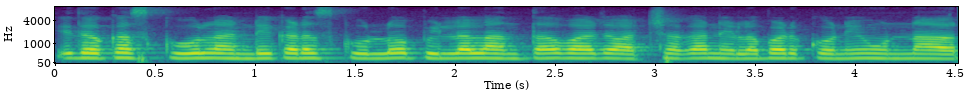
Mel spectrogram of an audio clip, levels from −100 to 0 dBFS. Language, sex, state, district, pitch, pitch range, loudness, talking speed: Telugu, female, Telangana, Hyderabad, 210 Hz, 205-215 Hz, -16 LUFS, 130 wpm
